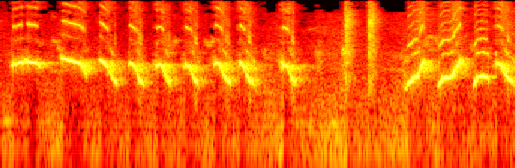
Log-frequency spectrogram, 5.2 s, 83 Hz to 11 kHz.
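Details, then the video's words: White-rumped shama, pastol song used as a master for training caged birds: a run of about ten clear down-slurred whistles at a steady pace, a short gap with faint clicks, then quicker looping whistled notes. "masteran istimewa untuk melatih mental pastol murai part 1 batu"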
